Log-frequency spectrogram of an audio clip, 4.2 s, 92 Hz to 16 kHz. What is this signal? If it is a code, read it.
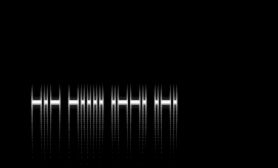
Morse code, heard as a keyed tone, about 30 wpm, 700 Hz. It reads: K6PR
